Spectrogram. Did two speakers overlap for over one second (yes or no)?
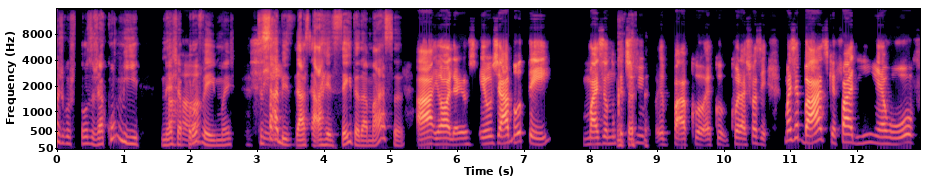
no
